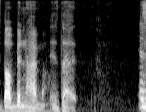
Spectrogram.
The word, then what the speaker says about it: Barbenheimer: You didn't say that right. Say that again. Barbieheimer. Barbenheimer. Say it properly. Barbin. It's Barbenheimer.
